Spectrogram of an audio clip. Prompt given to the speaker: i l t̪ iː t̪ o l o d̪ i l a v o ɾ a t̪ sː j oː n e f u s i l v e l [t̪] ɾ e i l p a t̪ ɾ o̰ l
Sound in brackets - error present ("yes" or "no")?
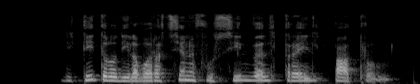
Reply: no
